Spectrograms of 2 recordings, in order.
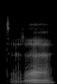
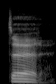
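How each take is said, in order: First: The stress is on the second syllable. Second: The stress is on the first syllable.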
